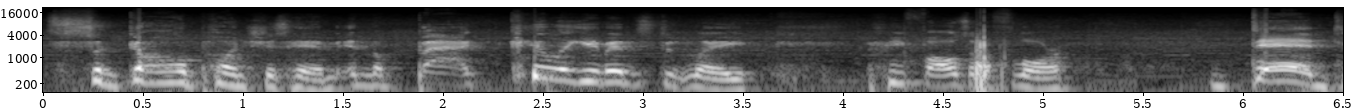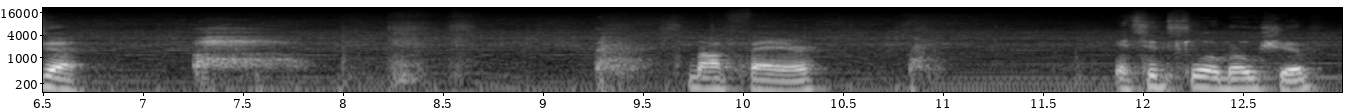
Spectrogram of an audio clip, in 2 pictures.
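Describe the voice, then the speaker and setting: A man's voice: on the high side, slow, pauses often, faint music behind, rough recording. Man telling a mock-epic online saga. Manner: swings between excited yelps and mock-solemn mutters. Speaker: YouTuber. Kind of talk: comedic storytelling vlog.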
